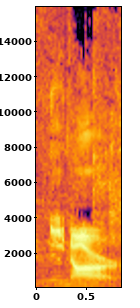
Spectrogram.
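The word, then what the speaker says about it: Aenar: And I'm sure they'll be saying that word a few times in this episode, but that is how it's pronounced, the Enar.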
